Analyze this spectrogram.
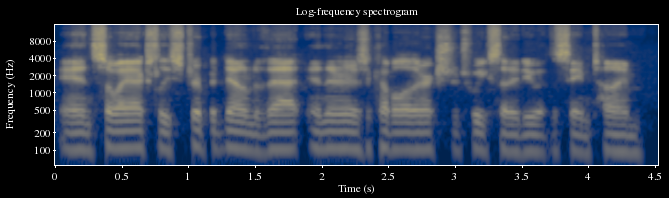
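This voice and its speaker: A man's voice: lowish voice, little pitch movement, fast, no room sound. A man hosting a casual livestream, joking and laughing often while he rambles about fixing his computer. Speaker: livestream host. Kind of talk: casual stream chat.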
